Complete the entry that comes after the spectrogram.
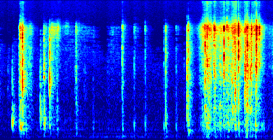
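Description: Fingertips rub and crinkle the surface of a medium, flat, sealed white paper blind bag printed with "CAKES," held in both hands; it is hollow with what seems to be a small item inside, and it is turned over to show the back. Short, irregular, bright crinkles and crackles come in quick bursts, then merge into a denser, continuous stretch of crinkling near the end before fading.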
